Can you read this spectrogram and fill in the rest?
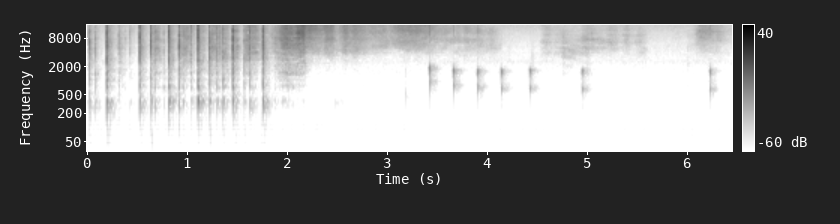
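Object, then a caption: Paperback book with glossy card cover. Long painted nails and fingertips scratch and rub the glossy card cover of the paperback "The Witchery," making quick, sharp clicking scratches, then a softer, airy swishing rub. Sparser crisp taps with a slight hollow ring follow as the book is set on the wooden table.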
